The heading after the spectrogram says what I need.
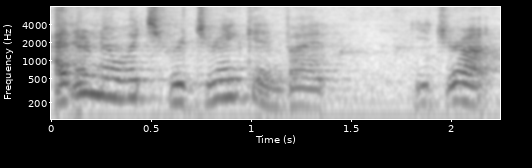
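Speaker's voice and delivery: ordinary delivery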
